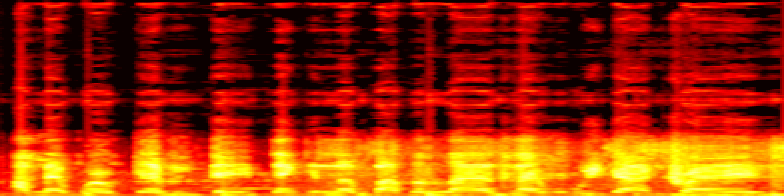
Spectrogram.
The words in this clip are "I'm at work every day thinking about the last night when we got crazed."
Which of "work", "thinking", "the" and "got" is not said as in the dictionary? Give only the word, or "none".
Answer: none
